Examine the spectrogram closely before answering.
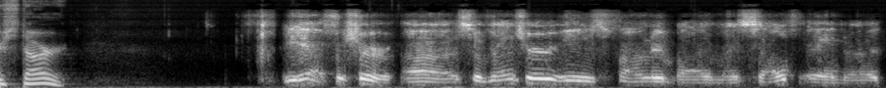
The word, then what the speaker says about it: Vennture: So Venture is founded by myself and two other guys, Jake and Rob.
